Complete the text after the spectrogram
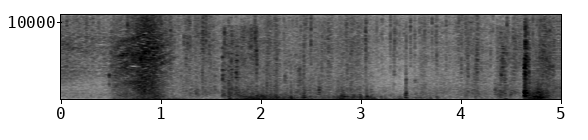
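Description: Footsteps rustle through dry brush.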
